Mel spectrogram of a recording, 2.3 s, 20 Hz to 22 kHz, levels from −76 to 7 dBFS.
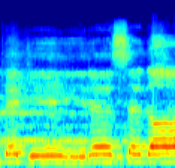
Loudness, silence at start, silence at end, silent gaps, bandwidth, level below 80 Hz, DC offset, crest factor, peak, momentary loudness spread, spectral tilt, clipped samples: -13 LUFS; 0 s; 0 s; none; 13.5 kHz; -64 dBFS; under 0.1%; 12 dB; 0 dBFS; 6 LU; -4 dB/octave; under 0.1%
